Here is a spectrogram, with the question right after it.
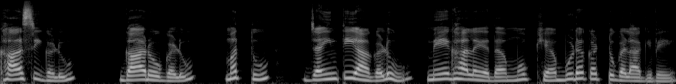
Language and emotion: Kannada, neutral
